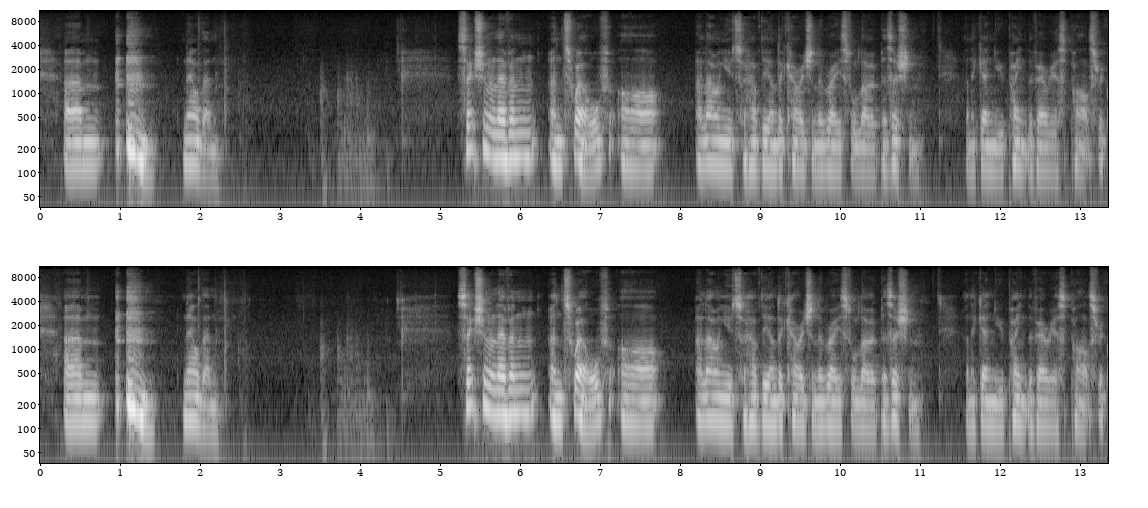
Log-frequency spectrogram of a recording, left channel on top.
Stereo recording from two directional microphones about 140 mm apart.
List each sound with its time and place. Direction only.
0.0 s throat clearing: 30° right (ahead or behind)
1.8 s speech: 25° right (ahead or behind)
4.5 s speech: 20° right (ahead or behind)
